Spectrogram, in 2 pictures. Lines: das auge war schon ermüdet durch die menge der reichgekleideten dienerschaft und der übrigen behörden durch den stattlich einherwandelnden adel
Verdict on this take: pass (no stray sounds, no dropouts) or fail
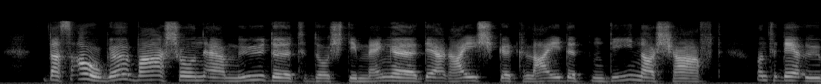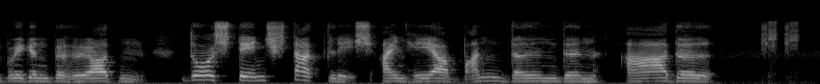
fail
